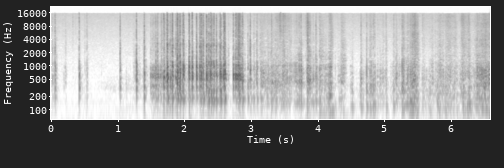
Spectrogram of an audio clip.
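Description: Hands squeeze and rub a small, hollow, green inflated latex rubber balloon with a knotless neck. A few sparse soft taps give way to a continuous squeaky, rubbery rubbing with a mid-pitched whine, broken by quick scratchy pops and squeaks until the end.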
